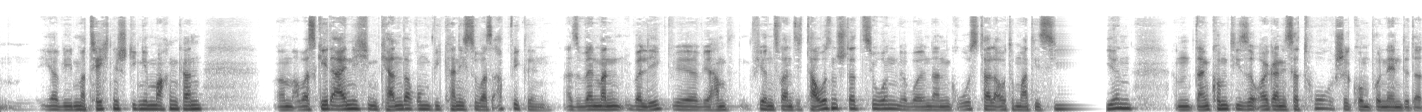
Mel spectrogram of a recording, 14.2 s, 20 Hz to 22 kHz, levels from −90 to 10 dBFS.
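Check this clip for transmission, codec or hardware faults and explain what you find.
There is one transmission fault in this speech clip.

A call audio freeze runs from 10.57 to 11.09 s. Packets were likely delayed in transit, so the jitter buffer ran dry and the receiver had nothing new to play. For about half a second it stretches the last sound into a fading buzz or hiss, ending in roughly 0.15 s of silence. When the packets arrive, the speech picks up exactly where it stopped. Nothing is lost, but everything after this point plays about 0.49 s later than it should. The speech carries the coding texture and 12 kHz top end that point to Opus on a call link.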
